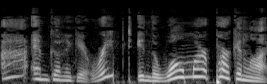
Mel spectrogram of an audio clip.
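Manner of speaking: acted, high, sudden alarmed outburst, belted out. Retelling what she suddenly belted out while standing over them, retelling her belting it out. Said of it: "she suddenly belts out".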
